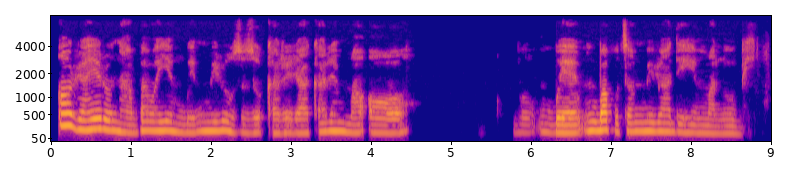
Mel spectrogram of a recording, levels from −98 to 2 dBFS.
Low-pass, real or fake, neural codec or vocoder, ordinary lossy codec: 7.2 kHz; real; none; none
